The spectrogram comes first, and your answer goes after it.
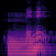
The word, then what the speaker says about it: Minute: So I'm going to cast Melf's Minute Meteors. All right, who are you casting it on? Minute. So it's pronounced minute actually.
